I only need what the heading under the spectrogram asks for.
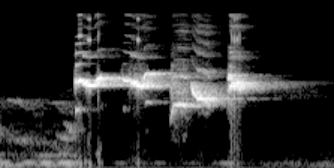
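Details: Orange-headed thrush lure song, meant to make other thrushes of its kind answer back excitedly. A single loud, sliding whistled phrase with quick varied notes follows a faint low hum.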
